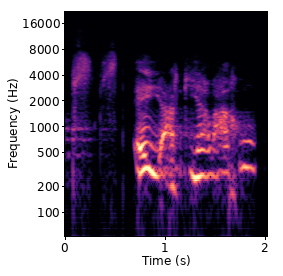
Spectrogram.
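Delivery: whispered psst, then a high hey; mysterious voice from below. Acted. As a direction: call up furtively for attention. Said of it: "oía otra voz".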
